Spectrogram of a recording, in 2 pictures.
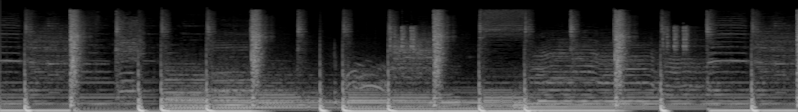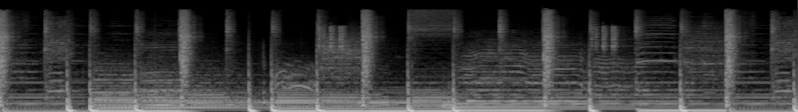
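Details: Upbeat music with plucked guitar, drums and a repeating bass figure, with no animal sounds.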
